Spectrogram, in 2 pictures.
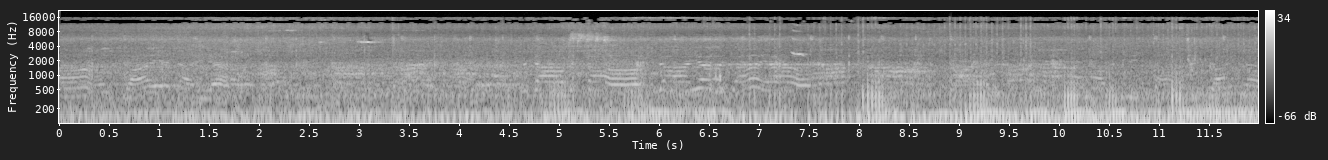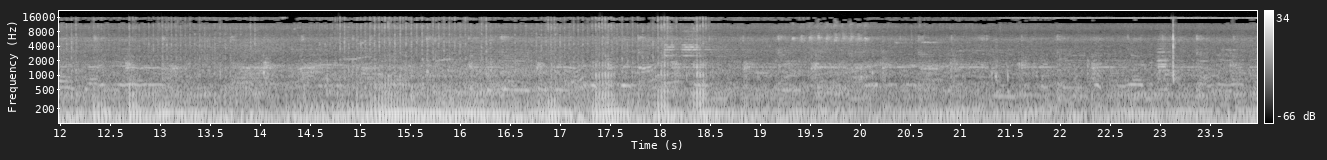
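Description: Motorcycle engines hum and rumble close by in slow traffic.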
